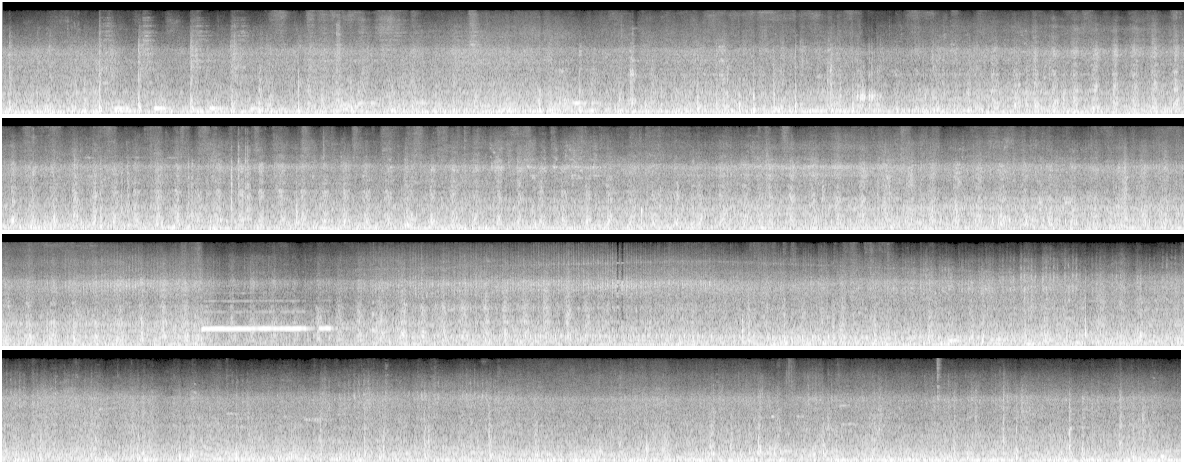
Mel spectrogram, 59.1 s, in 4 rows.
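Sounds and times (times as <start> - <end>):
train wheels clicking over rail joints: 0.0 - 59.0
train whistle: 32.0 - 34.0.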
